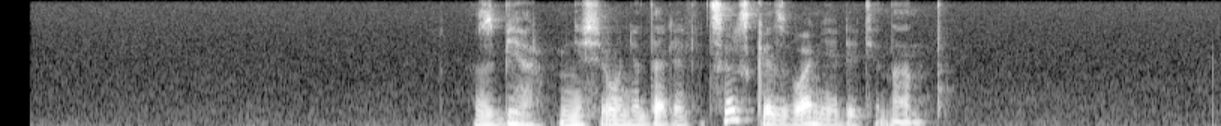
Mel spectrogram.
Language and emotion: Russian, positive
